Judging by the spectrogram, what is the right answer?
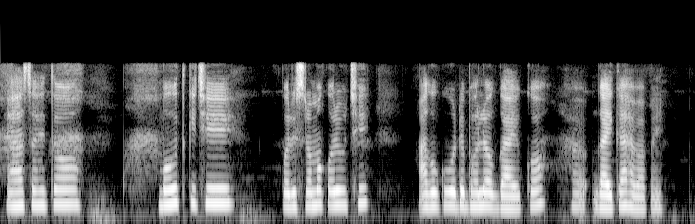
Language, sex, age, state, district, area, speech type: Odia, female, 18-30, Odisha, Subarnapur, urban, spontaneous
